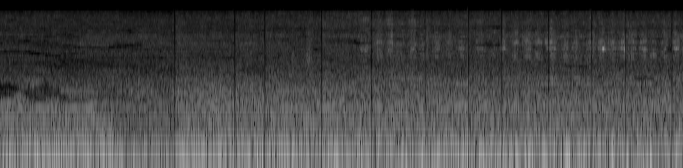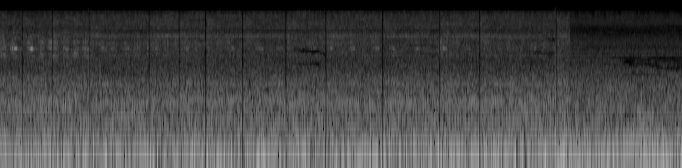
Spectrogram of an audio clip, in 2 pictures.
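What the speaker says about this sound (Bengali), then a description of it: "এবারে ফাইল দিয়ে ওয়াশ করে নিব" Hand file rasping over a cut in a sewing machine presser foot, a steady scratchy rubbing that runs continuously and fairly quietly at close range with no voices.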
